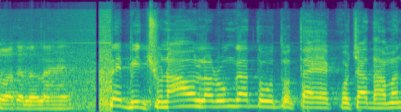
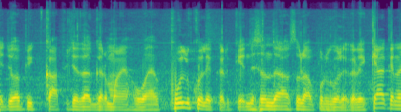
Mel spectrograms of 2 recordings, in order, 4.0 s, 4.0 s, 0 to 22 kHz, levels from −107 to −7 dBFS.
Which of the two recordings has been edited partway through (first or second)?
first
